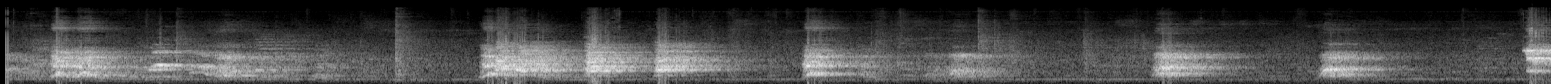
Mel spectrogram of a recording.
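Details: Dogs barking in a lot; loud bursts of barking roughly every one to two seconds, each fading with echo, over a steady low hum.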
